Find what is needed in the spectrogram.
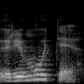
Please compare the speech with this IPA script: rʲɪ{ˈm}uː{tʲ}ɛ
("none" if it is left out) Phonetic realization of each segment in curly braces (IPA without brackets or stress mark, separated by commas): m, tʲ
